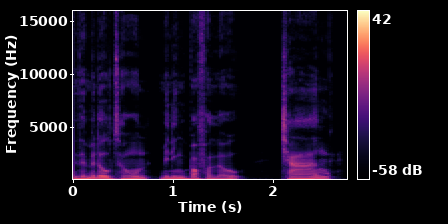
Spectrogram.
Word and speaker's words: ช้าง: For example, Gai in the low tone meaning chicken, Kwai in the middle tone meaning buffalo, Chang in the high tone meaning elephant, So in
